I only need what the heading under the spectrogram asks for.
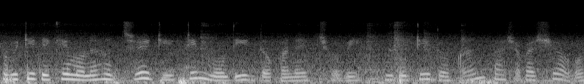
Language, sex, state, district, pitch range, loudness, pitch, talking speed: Bengali, female, West Bengal, Kolkata, 170-240 Hz, -19 LUFS, 205 Hz, 135 wpm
